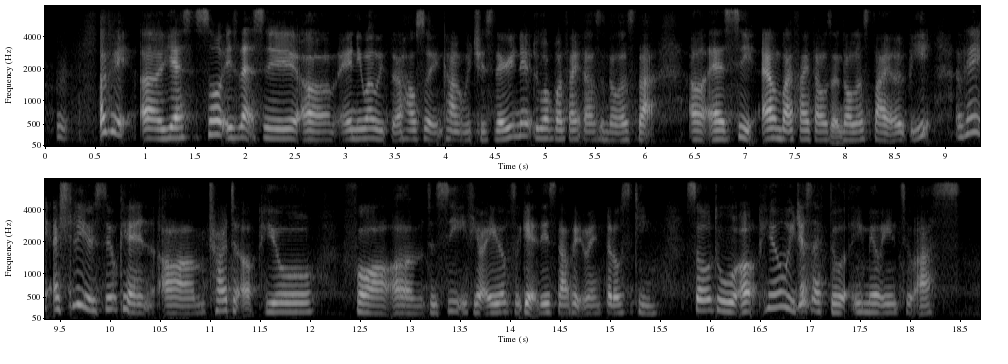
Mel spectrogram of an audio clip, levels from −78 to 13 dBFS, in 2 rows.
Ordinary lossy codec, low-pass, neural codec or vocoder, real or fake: none; 7.2 kHz; codec, 16 kHz in and 24 kHz out, 0.9 kbps, LongCat-Audio-Codec, four codebook decoder; fake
